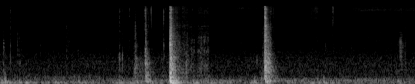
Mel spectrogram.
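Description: Rear liftgate of a 2000 Toyota 4Runner being unlatched and raised, heard as three sharp clunks: a small one about one and a half seconds in, the loudest just after it, and another about a second later.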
